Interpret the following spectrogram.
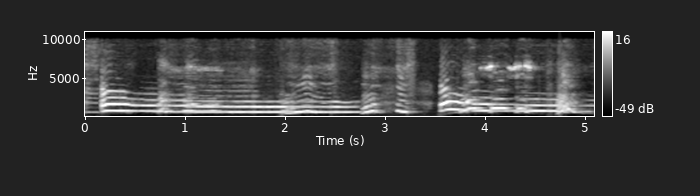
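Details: Jake, a pet Shetland Sheepdog trained to vocalize when his owner talks to him this way, answers with long tonal howling whines, held steady then bending down, in several drawn-out phrases with brief breaks, indoors.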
